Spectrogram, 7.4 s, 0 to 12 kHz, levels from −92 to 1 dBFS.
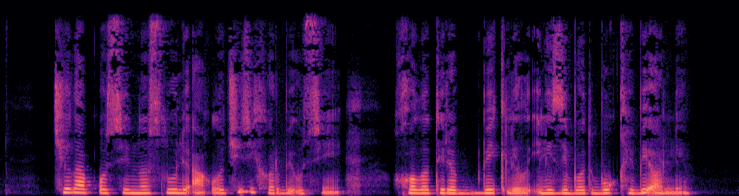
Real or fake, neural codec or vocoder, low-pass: real; none; 10.8 kHz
